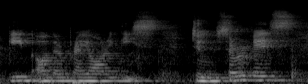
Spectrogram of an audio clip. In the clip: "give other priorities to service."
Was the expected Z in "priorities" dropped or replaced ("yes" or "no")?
yes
